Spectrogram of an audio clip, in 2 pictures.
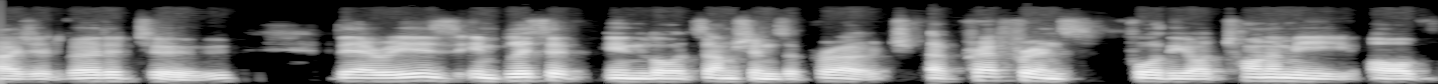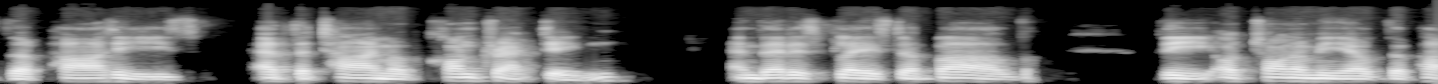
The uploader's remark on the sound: Is a recording of a virtual panel discussion hosted in November 2021.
